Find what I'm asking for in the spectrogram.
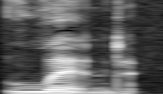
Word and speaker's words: Lynd: This party is in Lind. It's a town. It's spelled L-Y-N-D.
